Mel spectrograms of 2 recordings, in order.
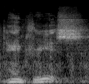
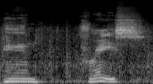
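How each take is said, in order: First: "pancreas" said slowly as pan-kree-us, the organ's name; drawn-out "pancreas" pan-kree-us, the wrong version; the wrong take of "pancreas", spoken slowly as pan-kree-us. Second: "Pancreas" said as pan-krayss, ending in -ayss like Pancrase; the correct take of "Pancreas", pan-krayss; Pancrase, not pancreas. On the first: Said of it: "Pancreas, not". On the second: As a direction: read "Pancreas" with the vowel of "ace" at the end, pan-krayss. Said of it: "not pancreas". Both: Retold or imitated.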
